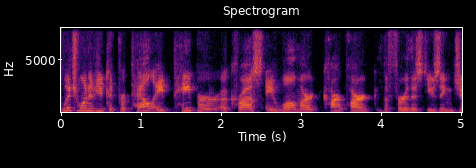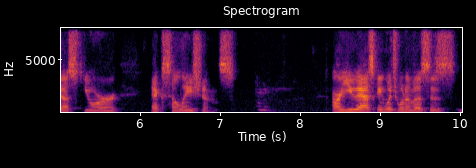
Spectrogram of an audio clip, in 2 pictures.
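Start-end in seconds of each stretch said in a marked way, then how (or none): none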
